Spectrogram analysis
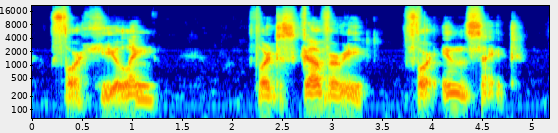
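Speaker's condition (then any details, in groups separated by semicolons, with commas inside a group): Cerebral palsy; diagnosed at birth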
